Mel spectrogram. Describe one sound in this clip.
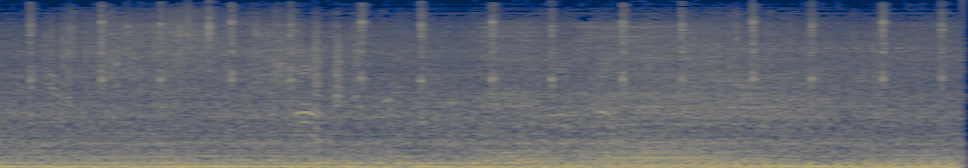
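A man talks loudly outside the car window.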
